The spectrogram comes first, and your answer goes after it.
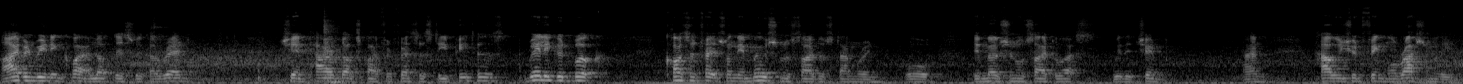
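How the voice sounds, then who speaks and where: Over noticeable background noise and audible room echo, a man with a fairly high pitch speaks at a fairly quick pace with fairly even intonation and long, frequent pauses. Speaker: person who stammers. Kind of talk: casual chat. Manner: stammering.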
